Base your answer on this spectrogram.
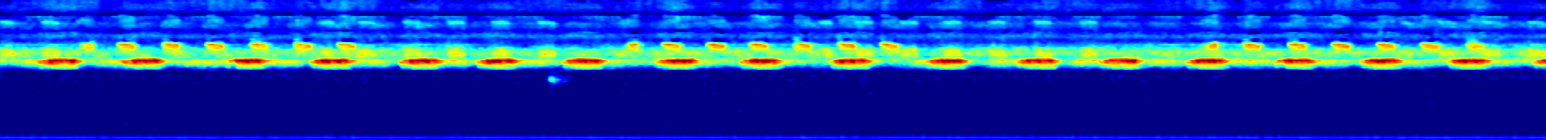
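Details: Crickets singing together in mid-autumn, an even, high-pitched pulsed chirp about twice per second with a faint second insect trill woven above it and one brief soft chirp midway.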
